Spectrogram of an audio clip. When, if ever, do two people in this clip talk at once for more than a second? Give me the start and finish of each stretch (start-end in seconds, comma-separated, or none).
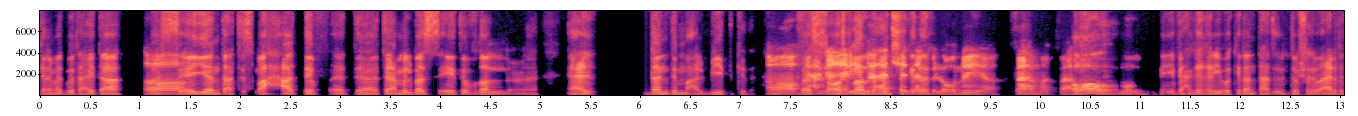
7.5-8.9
